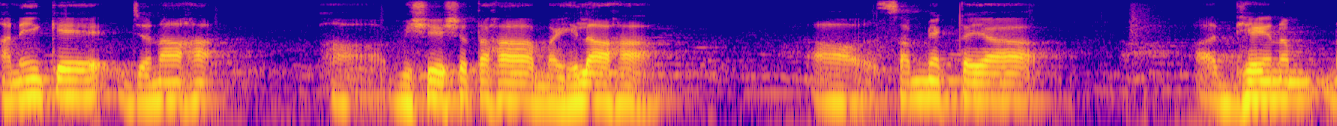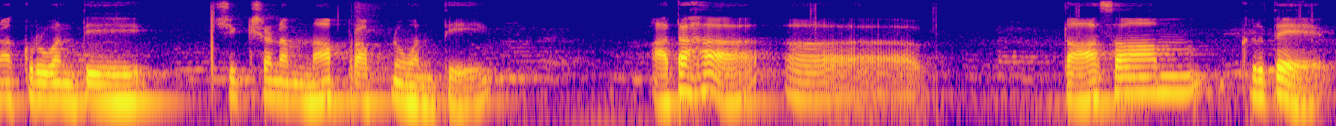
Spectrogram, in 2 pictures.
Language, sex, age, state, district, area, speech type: Sanskrit, male, 60+, Karnataka, Mysore, urban, spontaneous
